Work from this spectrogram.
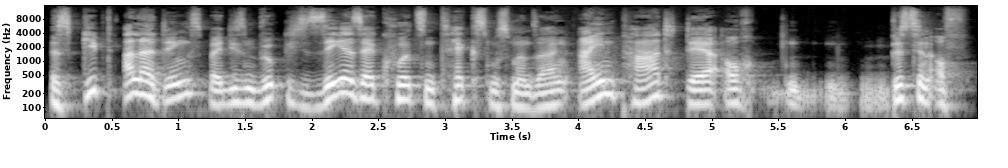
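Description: A man's voice: medium pitch, animated, a little slow, vocal fry, breathy edge. A young man co-hosting a casual podcast chat, hedging his views in a slangy, easygoing way. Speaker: podcast co-host. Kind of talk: casual chat about rap releases.

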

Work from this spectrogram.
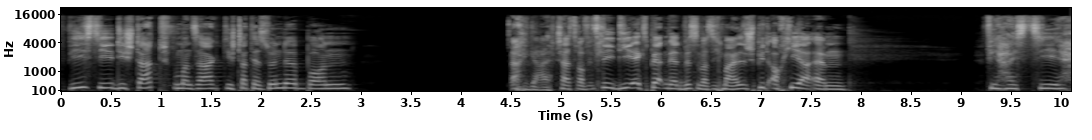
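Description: A man hosting a podcast in casual chat, rambling along and often halting to search for words and correct himself. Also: high-pitched. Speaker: podcast host.

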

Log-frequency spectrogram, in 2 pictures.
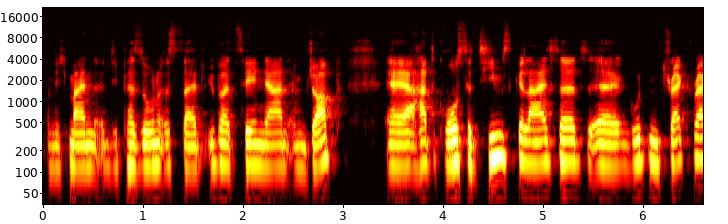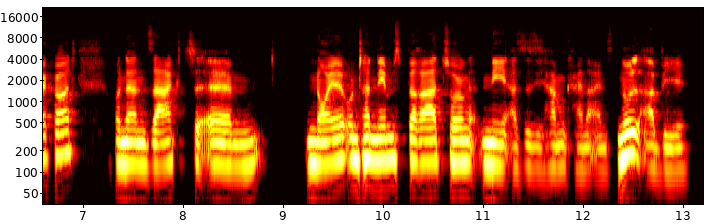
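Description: A man's voice: mid-range voice, flat delivery, a little slow, fairly bright tone. Male podcast host, mid-range voice, informal interview style with English business buzzwords sprinkled in. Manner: informal, mixes English business jargon into his speech.

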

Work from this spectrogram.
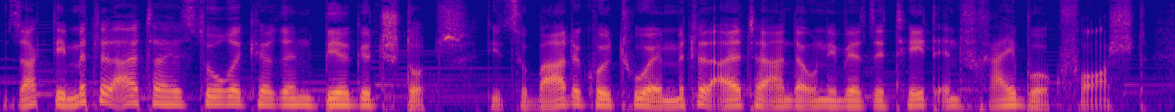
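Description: A man's voice: mid-range voice, animated, fast talker, a little mellow, faint music behind. A man hosting a podcast, reading scripted narration in a conversational way that addresses listeners directly. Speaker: podcast host.

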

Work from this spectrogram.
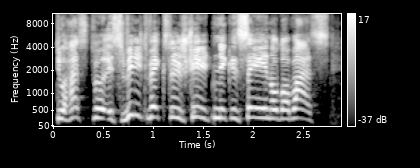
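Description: A man voicing a foul-mouthed hare and hedgehog, squeaky, crude and cursing. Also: steady tone, fairly quick, fairly bright tone, no room sound, studio quality. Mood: indignant.

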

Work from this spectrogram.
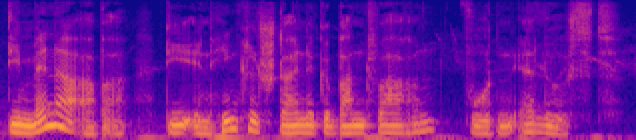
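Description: A man's voice: on the low side, animated, unhurried, dark tone, slightly rough. A man narrating a scripted fairy tale as storyteller. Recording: music underneath.

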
